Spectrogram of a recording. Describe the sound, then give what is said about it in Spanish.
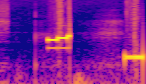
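Telephone keypad dialing tones as a call is placed: a few short electronic beeps in two bursts, separated by a brief quiet gap over a low background hum. “Estamos llamando al señor Jonathan, el poeta del cyberpunk.”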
